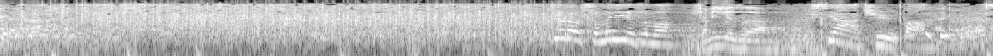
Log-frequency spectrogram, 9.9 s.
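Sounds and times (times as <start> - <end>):
laughter: 0.0 - 1.8, 9.0 - 9.9
audience applause: 0.0 - 6.6
speech: 5.9 - 9.9.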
